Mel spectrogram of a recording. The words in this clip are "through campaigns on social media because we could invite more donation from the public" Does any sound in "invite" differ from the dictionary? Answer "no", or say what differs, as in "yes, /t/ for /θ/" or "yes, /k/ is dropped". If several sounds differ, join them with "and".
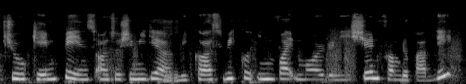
no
